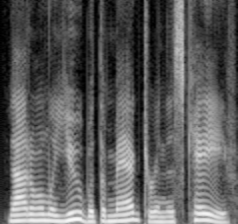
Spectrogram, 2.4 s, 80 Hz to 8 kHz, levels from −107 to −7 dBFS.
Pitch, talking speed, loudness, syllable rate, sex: 200 Hz, 225 wpm, -15 LUFS, 4.9 syllables/s, female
